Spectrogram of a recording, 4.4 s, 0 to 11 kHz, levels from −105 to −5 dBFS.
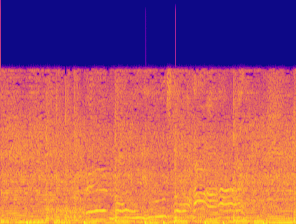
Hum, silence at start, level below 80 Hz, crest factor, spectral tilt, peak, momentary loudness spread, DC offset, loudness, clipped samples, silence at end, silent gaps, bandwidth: none; 0 s; -24 dBFS; 12 dB; -5 dB/octave; 0 dBFS; 2 LU; under 0.1%; -12 LUFS; under 0.1%; 0 s; none; 8 kHz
